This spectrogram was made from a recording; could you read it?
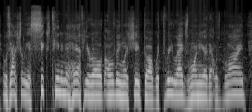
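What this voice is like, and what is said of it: Long Island accent. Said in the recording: “Long Island, I still have my accent”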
